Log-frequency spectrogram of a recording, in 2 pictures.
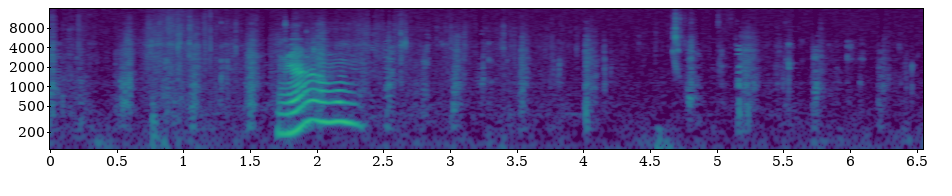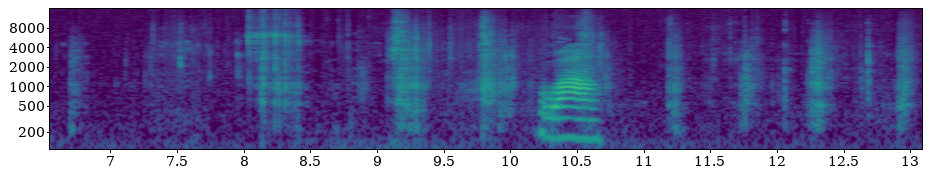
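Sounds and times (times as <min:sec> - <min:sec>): crunchy chewing: 0:00.0 - 0:13.0.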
